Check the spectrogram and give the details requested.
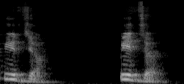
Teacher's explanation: बहुत ही मतलब एक फ्रैक्शन ऑफ टाइम के लिए पिज्जा, जो आप जब पिज्जा बोलते हैं ना, तो आप ट के लिए क्या करते हैं कि आपका जो अपर टिप जो है, टंग का जो टिप होता है, tip of the tongue will touch the upper पैलेट, मतलब जो आपके मुंह के पास का जो पैलेट है उससे वो टच करता है। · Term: ट का साउंड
